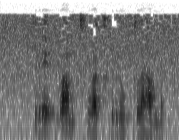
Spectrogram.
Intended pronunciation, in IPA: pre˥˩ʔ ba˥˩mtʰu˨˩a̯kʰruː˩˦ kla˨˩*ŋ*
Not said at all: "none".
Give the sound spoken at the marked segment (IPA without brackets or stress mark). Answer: m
